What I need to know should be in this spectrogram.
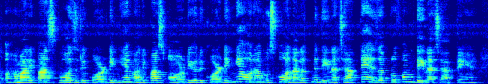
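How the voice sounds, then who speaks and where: A woman explaining law informally as an advocate, emphatic, often repeating and rephrasing her key points. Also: high voice. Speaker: lawyer presenting legal advice videos. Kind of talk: informal explanatory legal talk to camera. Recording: echoey untreated room.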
